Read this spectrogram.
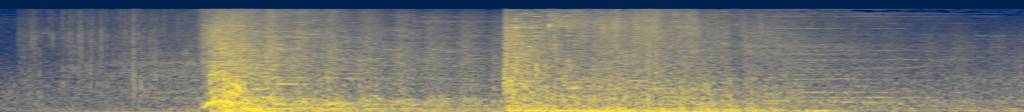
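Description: An axe whooshes through the air and strikes a flying bird with a burst.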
